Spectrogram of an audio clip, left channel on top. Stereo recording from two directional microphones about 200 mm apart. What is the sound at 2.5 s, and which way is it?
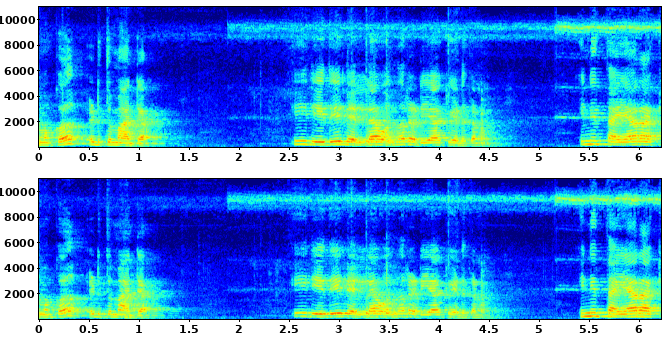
A woman's voice, 20° left (ahead or behind).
